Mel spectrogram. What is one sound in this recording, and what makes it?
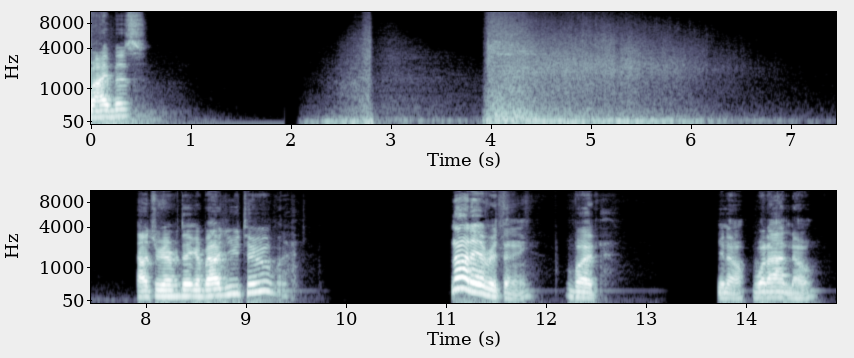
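A young man talks with animation.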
